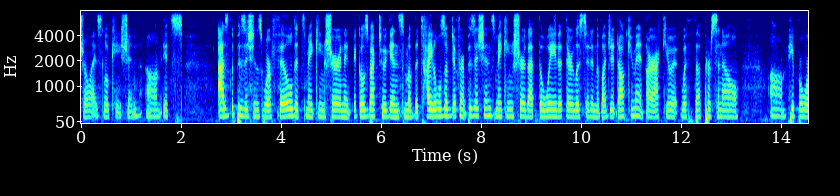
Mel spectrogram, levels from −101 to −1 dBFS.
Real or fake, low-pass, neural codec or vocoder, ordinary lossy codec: fake; 7.2 kHz; codec, 24 kHz, 6 kbps, HILCodec; Opus, 32 kbps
